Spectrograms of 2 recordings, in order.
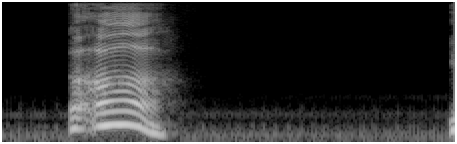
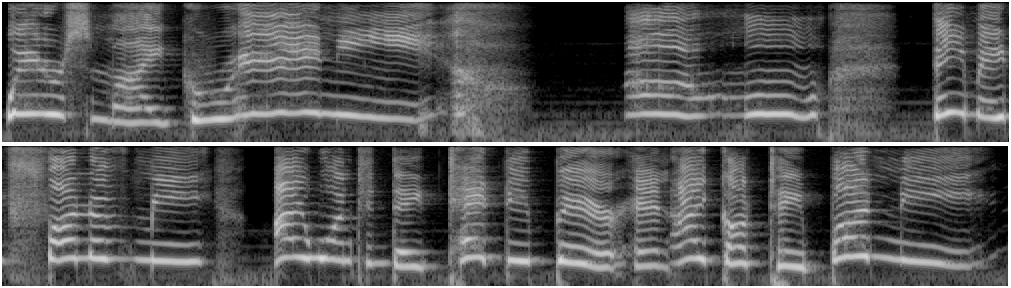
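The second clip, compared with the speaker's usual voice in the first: put-on very high, slow, sobbing kid voice; whiny crying child. Mocking the bunny quest character, high and sobbing. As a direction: wail it like a bullied little kid.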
